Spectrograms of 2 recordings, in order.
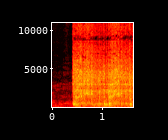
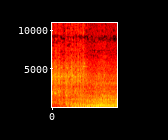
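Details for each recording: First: TVS Jupiter scooter that won't start, mechanic testing ignition coils, no current found: three short bursts of starter whirring, engine never catches; cranks with no spark, coil fault suspected. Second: TVS Jupiter scooter with a no-start problem, running after the coils were checked and the fault repaired: steady even single-cylinder pulse with no misses or knocks; normal running.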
